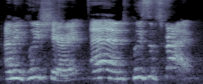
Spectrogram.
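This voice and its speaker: With a high-pitched, lively voice, a bit fast and bright with a forceful tone, the woman leads her motivational personal-growth video. She talks emphatically to camera and repeats phrases to press her message. Faint background noise and a roomy echo fill the recording.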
